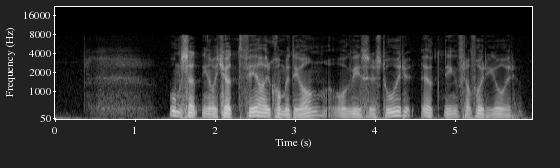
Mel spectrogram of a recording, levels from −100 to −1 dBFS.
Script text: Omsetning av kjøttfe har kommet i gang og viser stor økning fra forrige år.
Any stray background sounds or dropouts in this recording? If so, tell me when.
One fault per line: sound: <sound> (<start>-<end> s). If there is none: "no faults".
no faults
